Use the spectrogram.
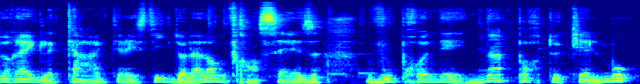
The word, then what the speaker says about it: français: français, vous voyez que la combinaison des 2 lettres AI fait le son est. Et donc, clairement, c'est un son qui sonne, ce n'est pas un son muet. Vous dites quelque chose de concret qui est, et donc vous allez mettre l'accent tonique à la fin. Vous dites français.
